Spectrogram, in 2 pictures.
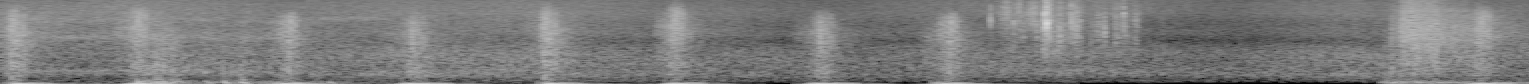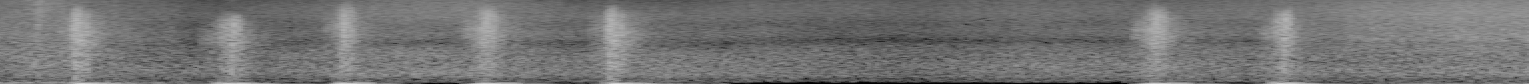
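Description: Large wings beat with heavy, regular whooshing thumps.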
